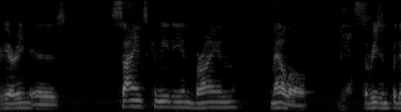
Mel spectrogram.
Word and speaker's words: Malow: awkward pause is because i remind myself that his last name rhymes with shallow so should you find yourself at home trying to remember brian if there were two l's everyone would get it right but there's only one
